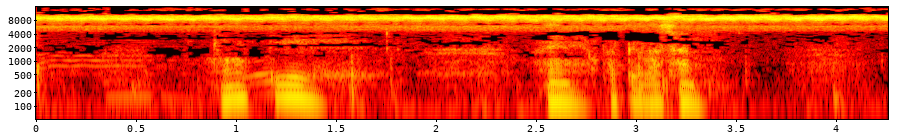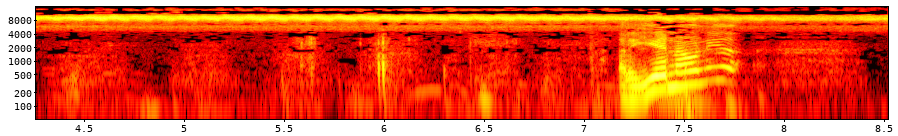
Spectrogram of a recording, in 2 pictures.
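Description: Young men talk at a distance outdoors.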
